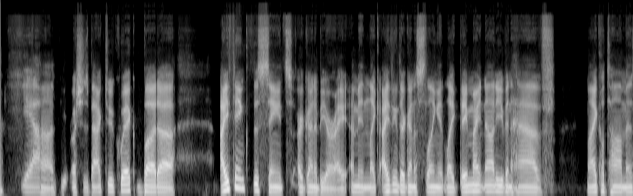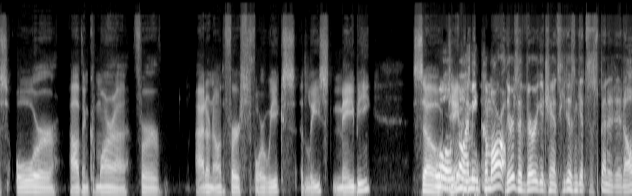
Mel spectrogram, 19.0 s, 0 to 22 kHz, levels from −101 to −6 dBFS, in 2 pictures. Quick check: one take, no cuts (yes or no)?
no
